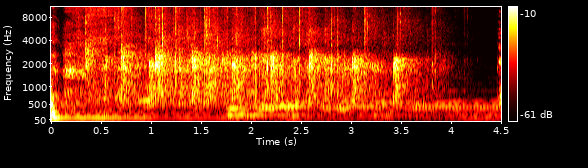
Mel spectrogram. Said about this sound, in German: Also, Dankeschön, fantastisch, ja. Antizipiert, großartig, großen Applaus hier.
